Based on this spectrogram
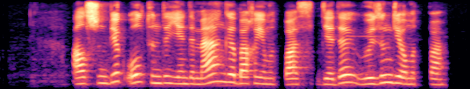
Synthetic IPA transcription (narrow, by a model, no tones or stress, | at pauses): ɑlˠʃɪnbe̞kwo̞lˠt̪ʰʏnd̪ɪje̞nd̪ɪmæŋɡʲɪbɑqəjʊmət̪̚pɑsd̪e̞d̪ɪwɵzɪŋd̪e̞ʊmət̪̚pɑ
